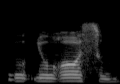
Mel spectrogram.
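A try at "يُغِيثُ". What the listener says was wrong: It should have a kasra somewhere.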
